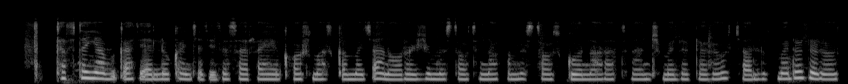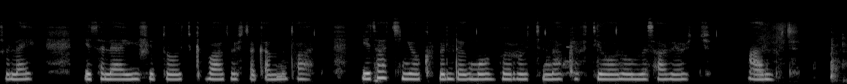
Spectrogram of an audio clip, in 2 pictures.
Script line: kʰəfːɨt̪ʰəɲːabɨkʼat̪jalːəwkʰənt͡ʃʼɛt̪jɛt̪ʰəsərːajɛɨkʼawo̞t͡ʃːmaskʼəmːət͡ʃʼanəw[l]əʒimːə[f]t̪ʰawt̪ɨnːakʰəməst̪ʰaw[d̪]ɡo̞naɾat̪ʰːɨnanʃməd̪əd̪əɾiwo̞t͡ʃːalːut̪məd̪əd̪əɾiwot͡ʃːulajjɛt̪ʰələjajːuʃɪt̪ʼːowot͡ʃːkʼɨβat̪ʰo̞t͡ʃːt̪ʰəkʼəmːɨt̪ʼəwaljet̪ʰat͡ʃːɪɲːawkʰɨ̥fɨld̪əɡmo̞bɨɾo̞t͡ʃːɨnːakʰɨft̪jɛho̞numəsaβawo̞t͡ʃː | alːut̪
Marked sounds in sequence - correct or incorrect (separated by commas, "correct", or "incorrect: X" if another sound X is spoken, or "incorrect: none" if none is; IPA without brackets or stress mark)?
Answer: incorrect: ɾ, incorrect: s, incorrect: t̪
